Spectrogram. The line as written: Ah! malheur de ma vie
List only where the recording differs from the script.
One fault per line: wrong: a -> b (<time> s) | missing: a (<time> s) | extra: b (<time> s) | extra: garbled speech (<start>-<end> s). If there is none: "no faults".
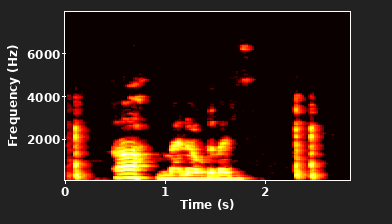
no faults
